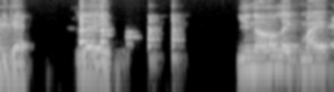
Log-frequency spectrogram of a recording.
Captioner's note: laugh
